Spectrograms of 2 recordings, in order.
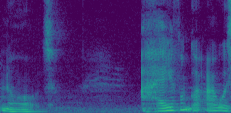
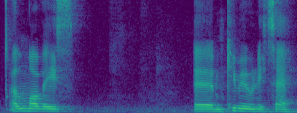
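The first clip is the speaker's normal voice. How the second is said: ordinary talk, nothing marked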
